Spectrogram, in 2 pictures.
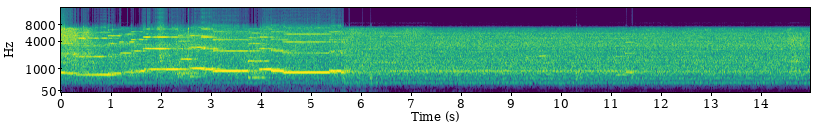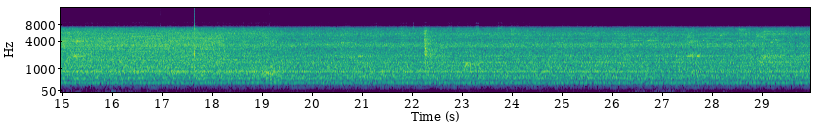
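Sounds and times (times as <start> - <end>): loud music: 0.0 - 7.2
machine humming with steady tones: 0.0 - 29.9.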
